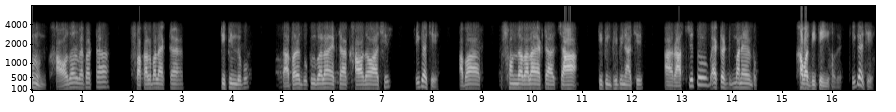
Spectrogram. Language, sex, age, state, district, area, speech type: Bengali, male, 60+, West Bengal, Dakshin Dinajpur, rural, conversation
